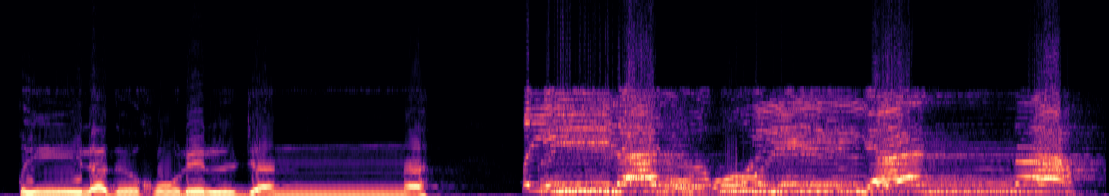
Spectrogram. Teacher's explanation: دال پر قلقلہ ہوگا، قاف حلق میں سے ادا کریں گے، اور پھر نون پر تشدید ہے، یہاں پر غنہ ہوگا۔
